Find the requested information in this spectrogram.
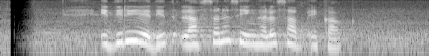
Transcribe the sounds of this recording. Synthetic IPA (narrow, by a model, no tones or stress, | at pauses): id̪iɾied̪it̪lɐsənəsiŋɦələsɐbekak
